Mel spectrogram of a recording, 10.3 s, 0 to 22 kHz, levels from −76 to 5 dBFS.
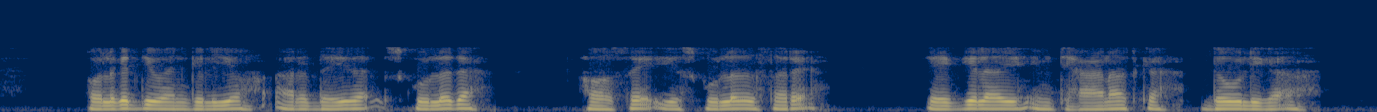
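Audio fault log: No faults found; the speech carries the band-limited sound of a normally working call path, with nothing above 4 kHz, which fits G.711 mu-law coding.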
